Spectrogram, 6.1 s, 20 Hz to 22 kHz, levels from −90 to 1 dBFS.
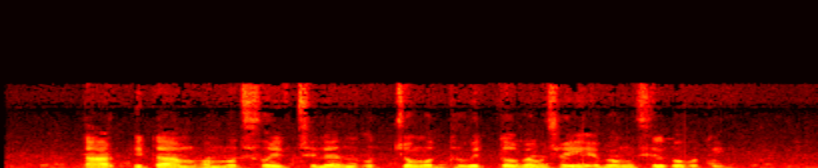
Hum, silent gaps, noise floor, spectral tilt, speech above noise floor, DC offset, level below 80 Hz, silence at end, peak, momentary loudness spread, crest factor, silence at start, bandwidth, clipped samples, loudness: none; none; -52 dBFS; -5.5 dB/octave; 25 dB; under 0.1%; -60 dBFS; 0.35 s; -10 dBFS; 5 LU; 18 dB; 0.3 s; 11.5 kHz; under 0.1%; -27 LUFS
